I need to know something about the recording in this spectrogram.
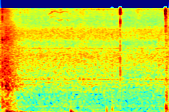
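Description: Quiet room tone: a steady low hiss from the recording microphone, with a couple of faint clicks.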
